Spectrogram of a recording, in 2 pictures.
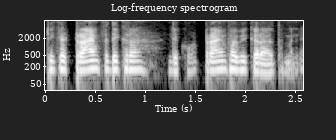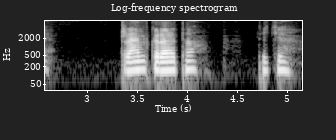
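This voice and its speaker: Dry-voiced teacher drilling vocabulary. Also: male voice, a little high, flat delivery, a little fast, darkish tone, dry recording. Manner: repetitive, spells words out letter by letter; frequent check-ins with listeners. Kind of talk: exam-prep vocabulary lesson.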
